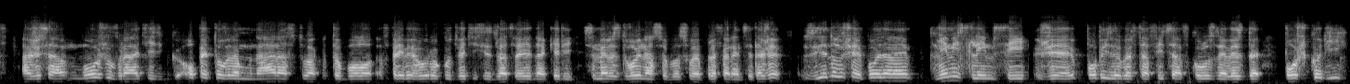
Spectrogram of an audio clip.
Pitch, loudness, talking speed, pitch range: 140 Hz, -18 LUFS, 145 wpm, 135-165 Hz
